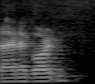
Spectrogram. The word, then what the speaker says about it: Ina Garten: So, we're just going to talk about Ina Garten, a departure. Did I pronounce that right? Is it Ina Garten? – Right.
